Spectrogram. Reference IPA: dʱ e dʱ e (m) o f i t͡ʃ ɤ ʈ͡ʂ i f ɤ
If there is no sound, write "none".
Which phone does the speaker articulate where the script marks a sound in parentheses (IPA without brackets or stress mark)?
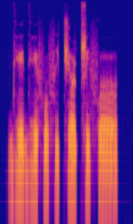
f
